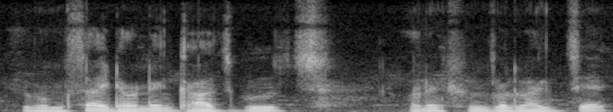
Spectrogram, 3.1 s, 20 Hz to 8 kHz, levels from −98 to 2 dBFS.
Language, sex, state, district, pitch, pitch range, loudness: Bengali, male, Tripura, West Tripura, 125 Hz, 120-130 Hz, -18 LUFS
